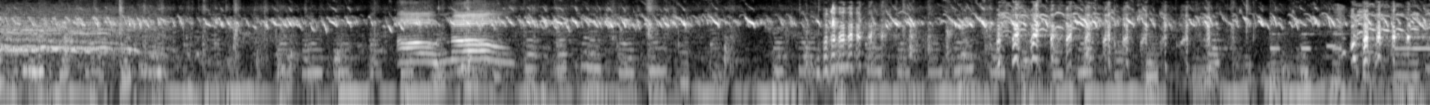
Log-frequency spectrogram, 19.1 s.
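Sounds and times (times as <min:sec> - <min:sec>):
louder lower calls: 0:00.0 - 0:02.5, 0:05.2 - 0:07.1
chicks peeping: 0:00.0 - 0:19.0.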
